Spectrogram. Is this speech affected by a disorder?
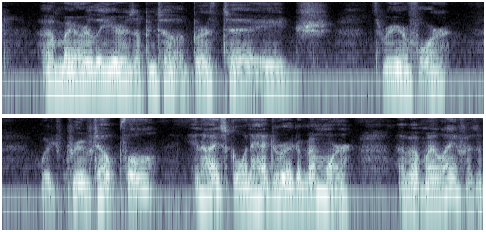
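Yes: cerebral palsy; predominantly physical.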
